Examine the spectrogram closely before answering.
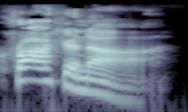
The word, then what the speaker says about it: Croconaw: Then it evolved into Croconaw, which is said like oh hell nah, not Croconaw.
